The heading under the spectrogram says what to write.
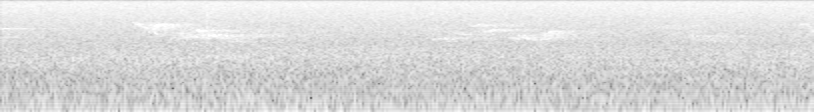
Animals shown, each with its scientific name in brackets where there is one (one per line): Red-eyed Vireo (Vireo olivaceus)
